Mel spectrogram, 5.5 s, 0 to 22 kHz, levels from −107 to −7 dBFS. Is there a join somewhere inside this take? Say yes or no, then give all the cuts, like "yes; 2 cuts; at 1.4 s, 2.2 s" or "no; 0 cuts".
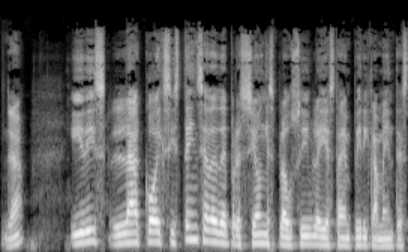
yes; 2 cuts; at 1.4 s, 3.6 s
